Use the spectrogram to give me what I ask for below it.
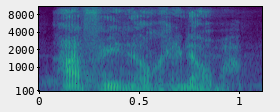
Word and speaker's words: Afinogenova: Lo pronuncié bien, Afinogenova.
